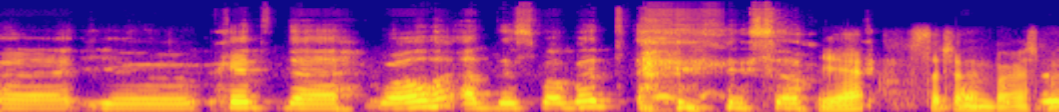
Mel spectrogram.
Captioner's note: laughs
